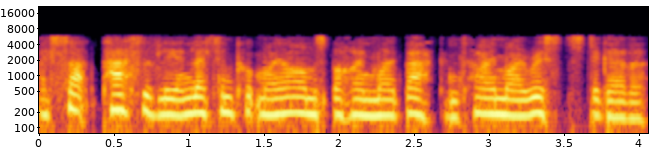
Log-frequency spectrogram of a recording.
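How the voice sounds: This is a natural reading voice. The words are read aloud naturally.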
